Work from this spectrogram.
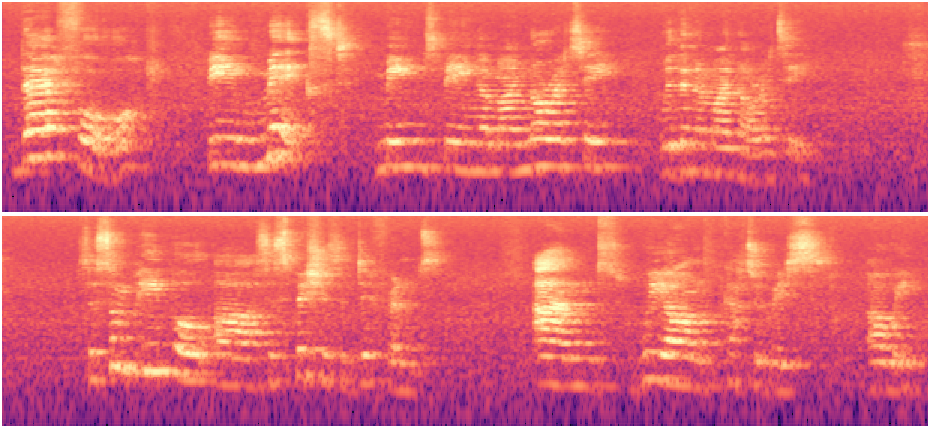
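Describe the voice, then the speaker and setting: A woman, giving an earnest, measured spoken-word monologue. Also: fairly high pitch, lively intonation, slight background noise. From England. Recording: very echoey room, distant mic.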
